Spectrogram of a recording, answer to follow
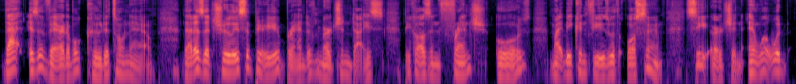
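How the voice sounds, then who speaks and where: A man reading humorous poetry aloud as an amateur, with a deliberate, wry delivery and careful enunciation. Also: lowish voice, animated, creaky, dark tone, dry recording, clean studio sound.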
